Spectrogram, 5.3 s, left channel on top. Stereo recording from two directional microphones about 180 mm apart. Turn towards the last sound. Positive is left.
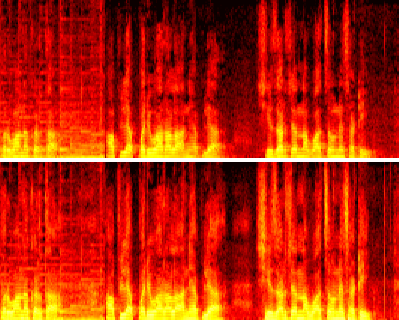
turn(degrees=-40)  # may be behind; listen again after turning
